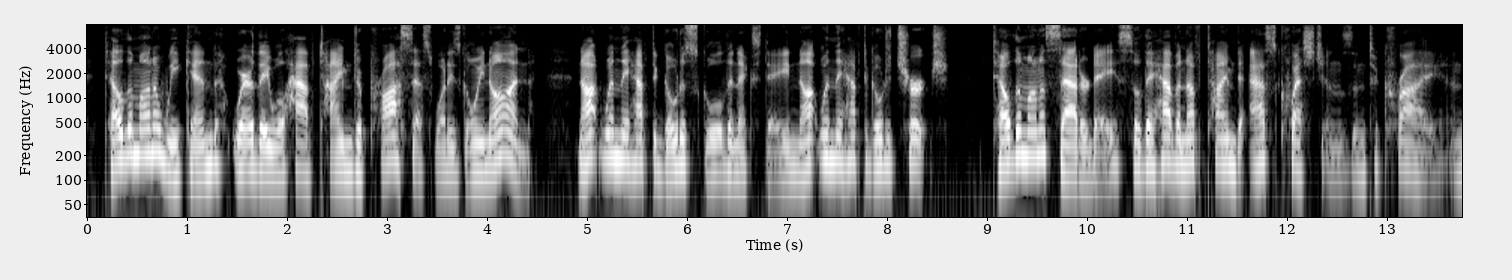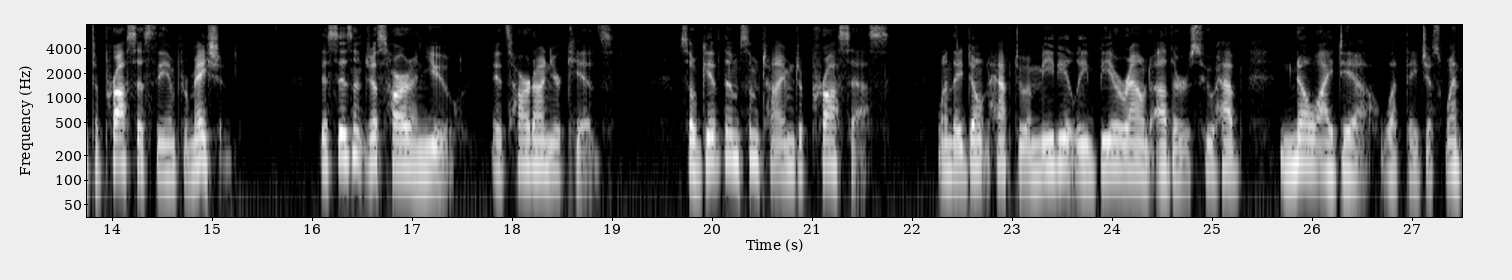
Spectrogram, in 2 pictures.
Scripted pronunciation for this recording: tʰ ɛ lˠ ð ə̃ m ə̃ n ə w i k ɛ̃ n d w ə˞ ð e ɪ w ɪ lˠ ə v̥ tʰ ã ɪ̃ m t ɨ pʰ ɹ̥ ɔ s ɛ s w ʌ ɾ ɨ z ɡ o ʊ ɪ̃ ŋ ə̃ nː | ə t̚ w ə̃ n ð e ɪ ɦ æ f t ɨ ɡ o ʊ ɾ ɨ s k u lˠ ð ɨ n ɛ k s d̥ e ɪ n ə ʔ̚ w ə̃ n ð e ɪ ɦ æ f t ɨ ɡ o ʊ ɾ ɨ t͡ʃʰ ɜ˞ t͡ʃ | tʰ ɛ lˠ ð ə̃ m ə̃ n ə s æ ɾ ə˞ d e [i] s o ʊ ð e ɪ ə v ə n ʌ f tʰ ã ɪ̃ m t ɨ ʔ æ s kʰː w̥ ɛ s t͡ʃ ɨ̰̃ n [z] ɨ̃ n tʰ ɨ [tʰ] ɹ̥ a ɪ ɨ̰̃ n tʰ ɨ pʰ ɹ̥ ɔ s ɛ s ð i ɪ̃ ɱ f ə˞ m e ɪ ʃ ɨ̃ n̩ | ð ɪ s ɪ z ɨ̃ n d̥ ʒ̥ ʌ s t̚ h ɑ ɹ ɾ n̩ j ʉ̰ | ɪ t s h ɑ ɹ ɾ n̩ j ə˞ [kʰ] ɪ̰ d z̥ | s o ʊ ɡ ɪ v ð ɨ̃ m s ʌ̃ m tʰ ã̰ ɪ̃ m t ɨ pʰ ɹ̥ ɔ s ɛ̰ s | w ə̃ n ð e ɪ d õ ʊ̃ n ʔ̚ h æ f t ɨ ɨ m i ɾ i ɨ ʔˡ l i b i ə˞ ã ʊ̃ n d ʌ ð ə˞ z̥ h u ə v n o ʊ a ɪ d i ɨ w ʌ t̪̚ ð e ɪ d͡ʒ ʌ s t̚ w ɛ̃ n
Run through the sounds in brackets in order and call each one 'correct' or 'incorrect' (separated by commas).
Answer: incorrect, correct, incorrect, correct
